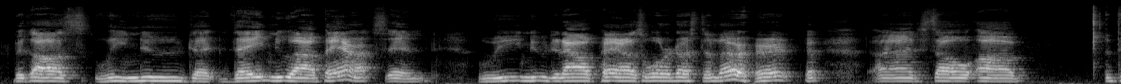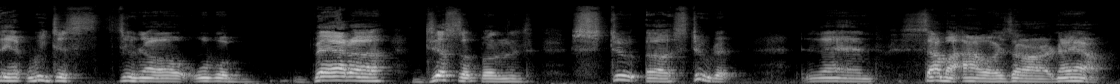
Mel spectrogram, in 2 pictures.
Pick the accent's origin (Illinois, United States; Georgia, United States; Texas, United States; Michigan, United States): Georgia, United States; Cassville; I grew up around Cartersville in Cassville, Georgia, Bartow County.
